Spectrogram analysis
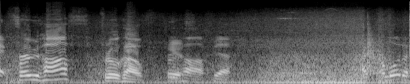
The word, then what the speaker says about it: Fruehauf: Fruehauf.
